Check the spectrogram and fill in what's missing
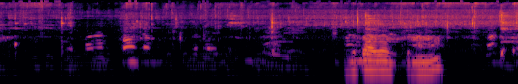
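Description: A man cooking dal curry outdoors, with soft frying sizzle and occasional clinks of a pan and utensils, heard faintly beneath several people talking nearby.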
